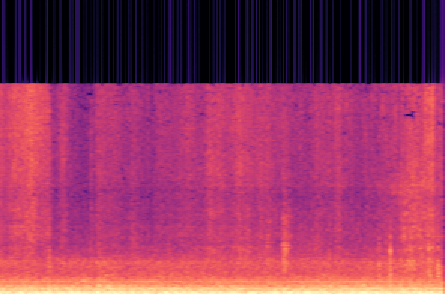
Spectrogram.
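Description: Steady low hum and rumble of a stationary Shinkansen train's equipment idling at the platform, with a faint steady tone over it.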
